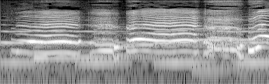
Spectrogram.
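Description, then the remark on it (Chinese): A little bear cries when the children won't play with it, voiced as a high, wavering childlike wail in several loud sobbing bursts with brief catches of breath between them, heard on its own without other talk. “小朋友们不跟小熊玩的时候，小熊哭了。”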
